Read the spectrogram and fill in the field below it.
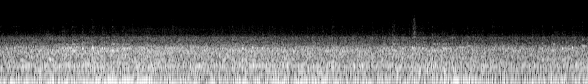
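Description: Tyres roar steadily on the road surface.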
